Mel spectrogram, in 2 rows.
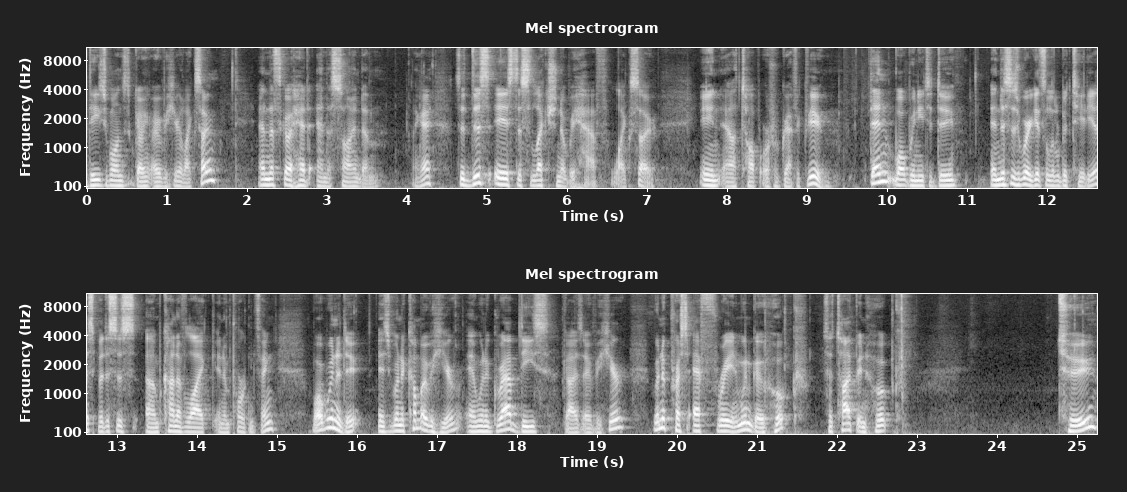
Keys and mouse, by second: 2.2 click, 2.4 click, 2.6 click, 3.2 shift+middle click, 3.9 alt+a, 4.8 click, 6.5 shift+middle click, 8.0 shift+middle click, 10.1 shift+middle click, 13.5 shift+middle click, 14.3 shift+middle click, 15.1 shift+middle click, 15.6 alt+a, 17.1 click, 18.3 shift+middle click, 19.7 F3, 21.1 o.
